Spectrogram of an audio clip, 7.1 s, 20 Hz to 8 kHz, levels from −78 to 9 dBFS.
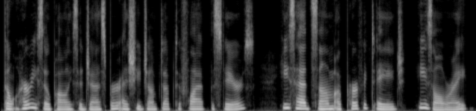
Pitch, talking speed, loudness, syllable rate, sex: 195 Hz, 185 wpm, -17 LUFS, 4.5 syllables/s, female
